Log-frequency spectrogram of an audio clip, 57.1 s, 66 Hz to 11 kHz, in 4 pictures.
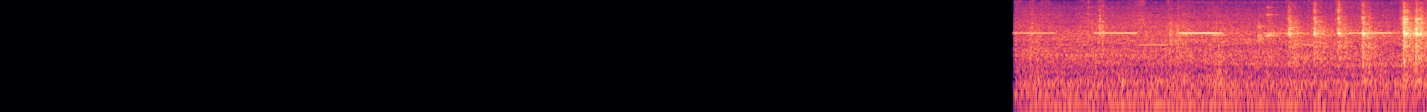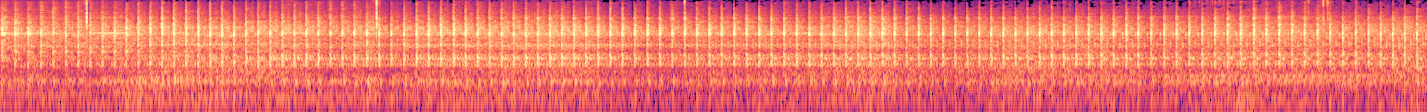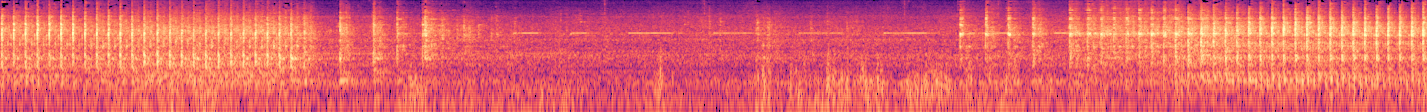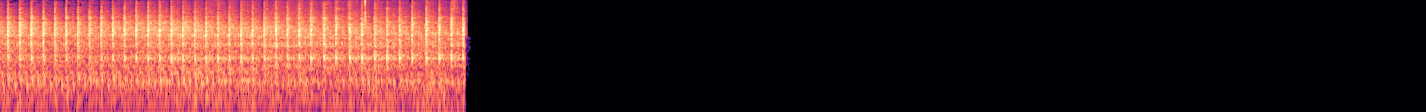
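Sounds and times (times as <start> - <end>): reversing alarm beeping: 10.2 - 16.0, 33.6 - 40.2
construction machinery diesel engine: 10.2 - 47.5.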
